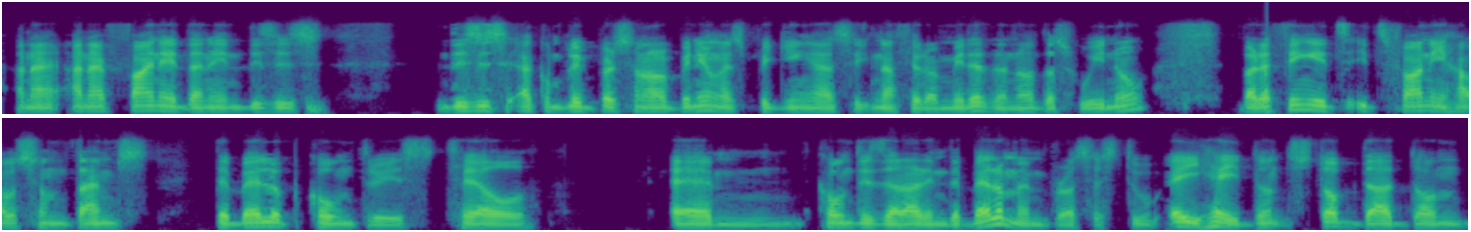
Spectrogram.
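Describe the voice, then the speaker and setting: A man's voice: lowish voice, no echo, dull audio. Passionate man on a call. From Spain. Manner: passionate, rhetorical questions. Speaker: panel speaker. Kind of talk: online panel discussion.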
